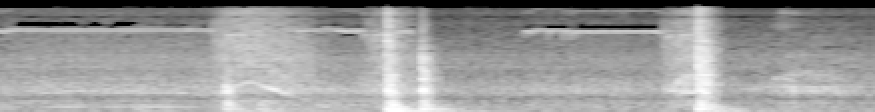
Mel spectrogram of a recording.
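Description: Cordless drill-driver running in two spells with a steady high whine as it drives screws through a metal strut bracket into a plywood bed platform, broken by a few sharp knocks, the loudest about two seconds in.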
